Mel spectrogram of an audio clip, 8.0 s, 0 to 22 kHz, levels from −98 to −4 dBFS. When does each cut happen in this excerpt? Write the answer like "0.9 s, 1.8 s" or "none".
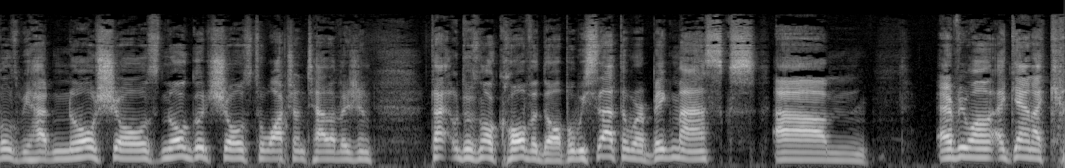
5.7 s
